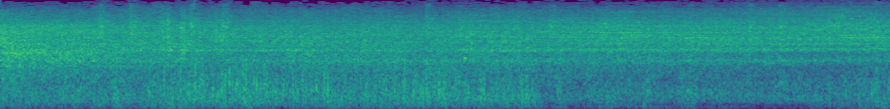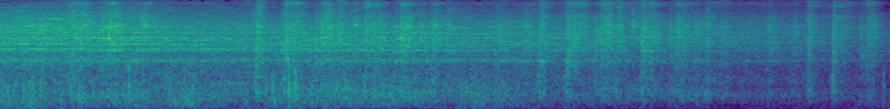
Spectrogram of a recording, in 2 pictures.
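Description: Czech Railways (České dráhy) passenger coaches rolling past, their wheels clicking over rail joints. The rolling noise fades steadily as the train moves away.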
